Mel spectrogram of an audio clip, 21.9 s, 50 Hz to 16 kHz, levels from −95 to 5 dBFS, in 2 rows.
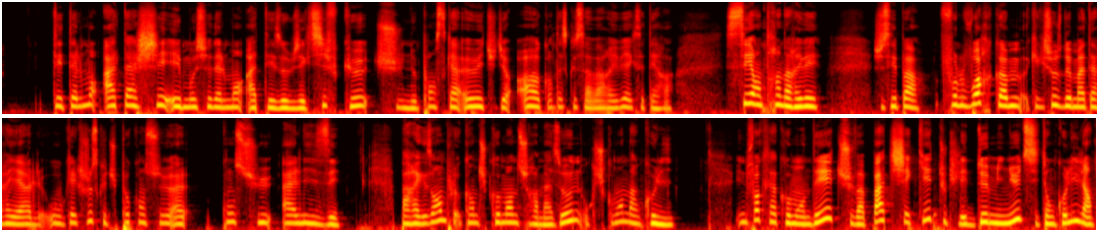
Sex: female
